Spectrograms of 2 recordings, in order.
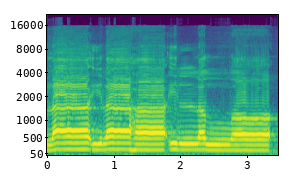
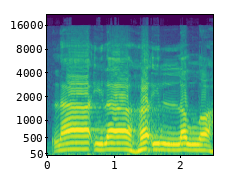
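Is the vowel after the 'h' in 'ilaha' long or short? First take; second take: long; short. First: The vowel after the h is stretched long. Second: The vowel after the h is kept short. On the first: The speaker calls it wrong. "the people stretch the ha ... You're trying to stretch it ... It is incorrect" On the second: The speaker calls it right. "Ha zabar ha. Very important"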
